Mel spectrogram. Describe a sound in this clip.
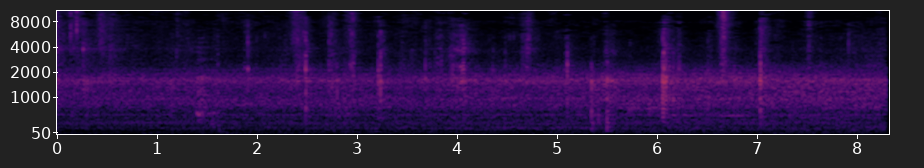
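Paper wrappers crinkle and rustle as hands handle cards.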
